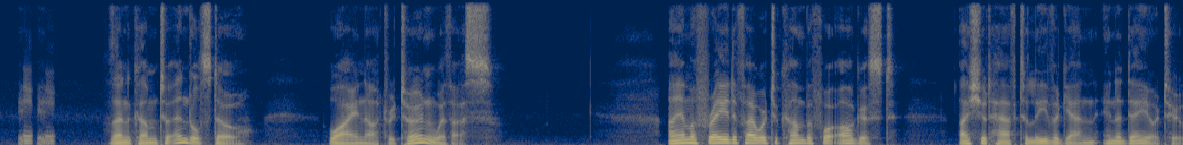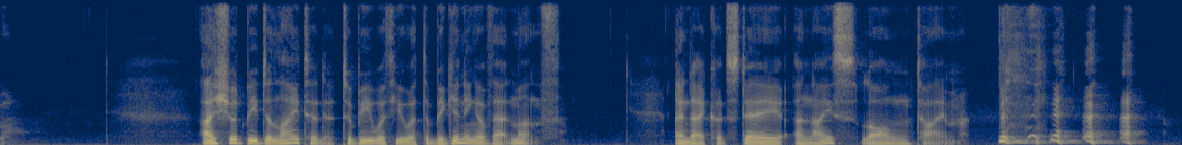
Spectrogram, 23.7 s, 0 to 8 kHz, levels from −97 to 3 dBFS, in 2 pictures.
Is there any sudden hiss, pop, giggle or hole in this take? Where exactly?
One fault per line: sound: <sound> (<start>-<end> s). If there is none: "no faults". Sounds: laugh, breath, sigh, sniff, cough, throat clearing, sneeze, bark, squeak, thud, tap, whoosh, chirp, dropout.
sound: laugh (0.2-0.6 s)
sound: laugh (21.8-23.4 s)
